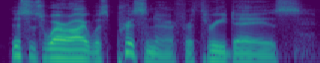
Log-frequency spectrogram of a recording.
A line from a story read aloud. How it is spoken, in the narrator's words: he murmured to me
